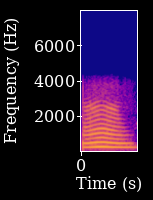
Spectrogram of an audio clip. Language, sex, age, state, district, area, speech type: Bengali, female, 18-30, West Bengal, Uttar Dinajpur, urban, conversation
